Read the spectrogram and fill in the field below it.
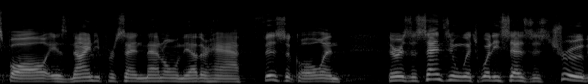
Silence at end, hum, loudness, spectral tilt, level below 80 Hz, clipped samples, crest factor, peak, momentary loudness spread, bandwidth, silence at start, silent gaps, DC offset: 0 s; none; -40 LUFS; -3.5 dB/octave; -88 dBFS; under 0.1%; 22 dB; -20 dBFS; 7 LU; 14.5 kHz; 0 s; none; under 0.1%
